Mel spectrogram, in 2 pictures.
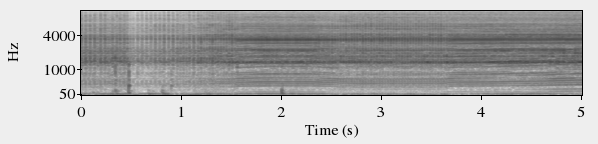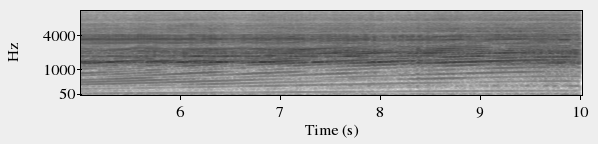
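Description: Go-kart engine heard from the driver's seat, its pitch holding and dipping slightly early on, then rising steadily from about four seconds in as the kart accelerates down the straight.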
